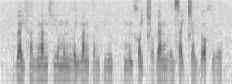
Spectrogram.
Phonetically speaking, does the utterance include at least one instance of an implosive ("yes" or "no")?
yes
